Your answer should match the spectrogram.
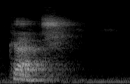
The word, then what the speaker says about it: catch: So the T is then silent. It is not pronounced. For example, catch.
